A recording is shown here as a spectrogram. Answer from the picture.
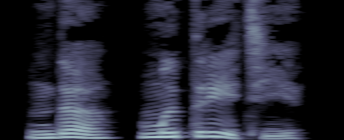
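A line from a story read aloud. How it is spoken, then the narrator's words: Sighing. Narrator (Russian): вздохнул Чен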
